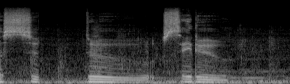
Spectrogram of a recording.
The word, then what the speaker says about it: Seydoux: Leah Seydoux. Pretty sure the X is silent.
